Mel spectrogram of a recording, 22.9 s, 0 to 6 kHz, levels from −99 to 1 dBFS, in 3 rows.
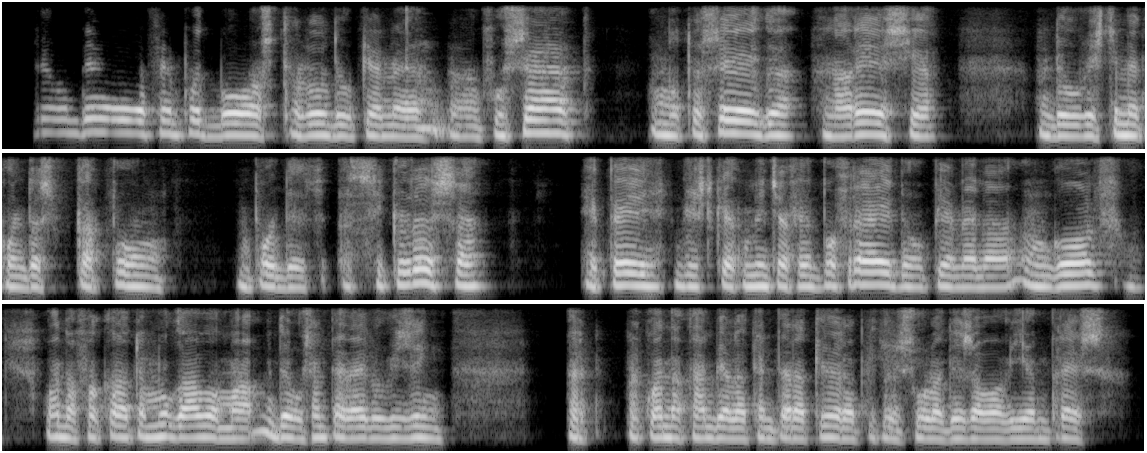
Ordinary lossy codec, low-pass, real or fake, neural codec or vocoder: none; 5.4 kHz; fake; codec, 44.1 kHz, 7.8 kbps, Pupu-Codec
